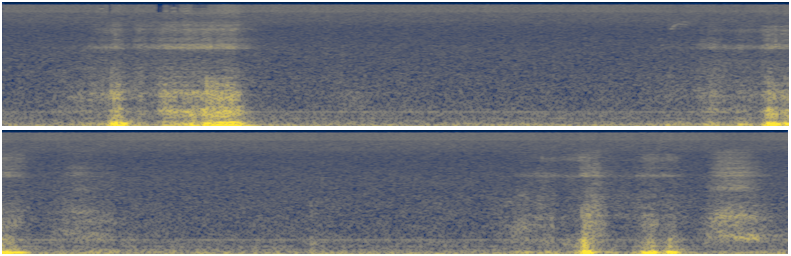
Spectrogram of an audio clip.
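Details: Snores from a Boston Terrier puppy that sleeps with its eyes open: short, low, gravelly snorts, some doubled, coming every few seconds against a faint steady hum.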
